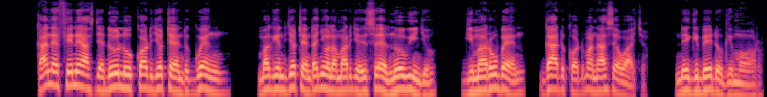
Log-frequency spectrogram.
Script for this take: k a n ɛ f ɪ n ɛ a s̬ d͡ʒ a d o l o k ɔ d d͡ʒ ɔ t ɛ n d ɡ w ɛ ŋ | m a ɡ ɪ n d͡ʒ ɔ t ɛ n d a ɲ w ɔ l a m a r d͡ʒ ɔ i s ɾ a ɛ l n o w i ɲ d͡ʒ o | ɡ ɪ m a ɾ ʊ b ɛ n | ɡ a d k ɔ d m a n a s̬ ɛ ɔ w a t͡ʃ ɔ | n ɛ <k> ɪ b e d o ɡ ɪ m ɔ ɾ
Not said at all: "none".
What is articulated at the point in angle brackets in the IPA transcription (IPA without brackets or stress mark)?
ɡ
